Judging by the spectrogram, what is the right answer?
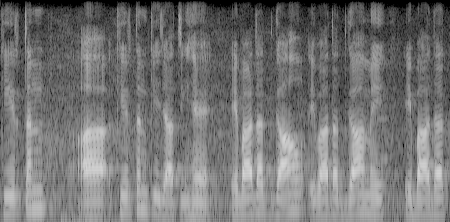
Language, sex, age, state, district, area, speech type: Urdu, male, 18-30, Delhi, East Delhi, urban, spontaneous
